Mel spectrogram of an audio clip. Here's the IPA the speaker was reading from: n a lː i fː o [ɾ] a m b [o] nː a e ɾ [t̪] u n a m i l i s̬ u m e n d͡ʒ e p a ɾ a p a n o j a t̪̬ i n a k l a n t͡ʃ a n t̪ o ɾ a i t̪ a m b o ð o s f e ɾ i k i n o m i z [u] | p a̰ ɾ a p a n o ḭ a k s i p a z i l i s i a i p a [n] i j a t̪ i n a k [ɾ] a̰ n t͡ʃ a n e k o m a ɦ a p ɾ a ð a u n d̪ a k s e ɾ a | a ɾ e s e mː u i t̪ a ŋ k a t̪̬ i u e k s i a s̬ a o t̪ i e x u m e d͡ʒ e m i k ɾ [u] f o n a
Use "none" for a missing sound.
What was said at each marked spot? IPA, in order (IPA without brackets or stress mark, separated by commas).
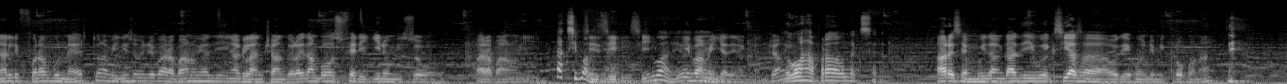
ɾ, u, t̪, o, m, l, o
